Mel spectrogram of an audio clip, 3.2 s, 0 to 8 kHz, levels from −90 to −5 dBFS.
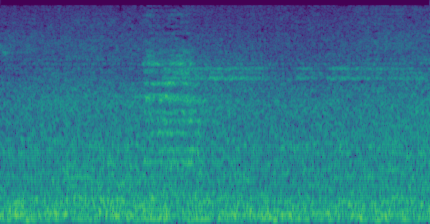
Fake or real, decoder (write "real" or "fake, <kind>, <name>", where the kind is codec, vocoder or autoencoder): fake, vocoder, Vocos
